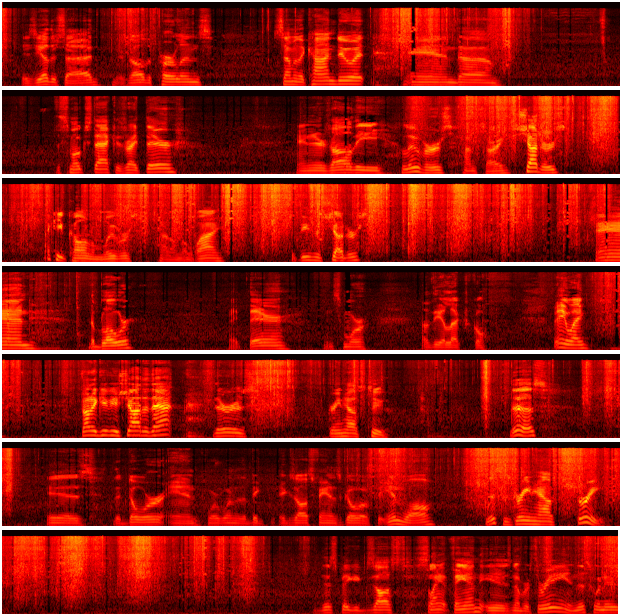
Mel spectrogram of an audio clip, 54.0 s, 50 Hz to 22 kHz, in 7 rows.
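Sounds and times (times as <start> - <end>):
footsteps crunching dry leaves: 0.0 - 2.6, 3.2 - 6.9, 12.1 - 23.7, 30.1 - 39.0, 42.4 - 51.0, 51.6 - 54.0.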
